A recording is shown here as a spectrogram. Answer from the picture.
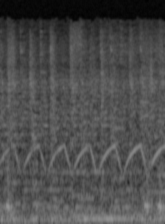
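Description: Police car siren in a fast yelp, its pitch rising and dropping back about three times a second, with low background music underneath.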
